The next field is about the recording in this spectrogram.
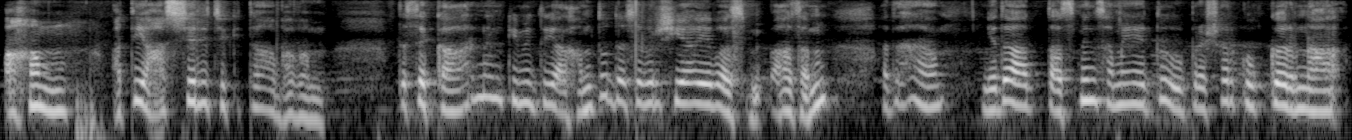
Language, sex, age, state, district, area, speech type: Sanskrit, female, 30-45, Andhra Pradesh, Krishna, urban, spontaneous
